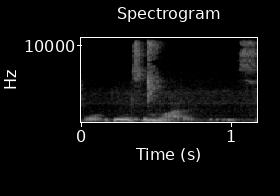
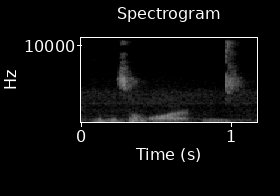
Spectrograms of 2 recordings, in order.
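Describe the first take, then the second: First: Soft mimic of his low-key request; mock-casual hushed plea; imitating his request. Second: Low, soft "water" in a casual request; understated, low-pitched "water"; own-accent water. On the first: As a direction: copy him under your breath, very soft. Mimics his quiet water request. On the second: Shown as a demonstration. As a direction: murmur "water" in your everyday twang, very quietly. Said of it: "I be just like".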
